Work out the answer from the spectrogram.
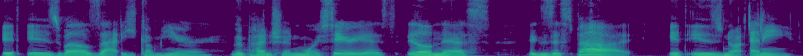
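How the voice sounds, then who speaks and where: A woman's voice: on the low side, steady tone, slow, a little mellow, no echo, studio quality. A woman voicing a stout, effusive French landlady who talks in broken English with French words mixed in. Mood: emphatic.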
